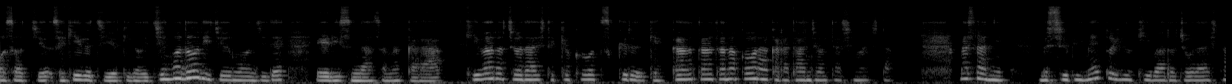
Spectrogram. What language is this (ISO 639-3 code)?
jpn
